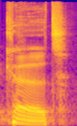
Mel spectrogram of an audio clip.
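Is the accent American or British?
British. It is said with a British accent. "In British English they say"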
